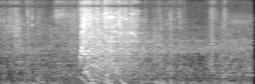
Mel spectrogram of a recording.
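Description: A blade swooshes through the air.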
